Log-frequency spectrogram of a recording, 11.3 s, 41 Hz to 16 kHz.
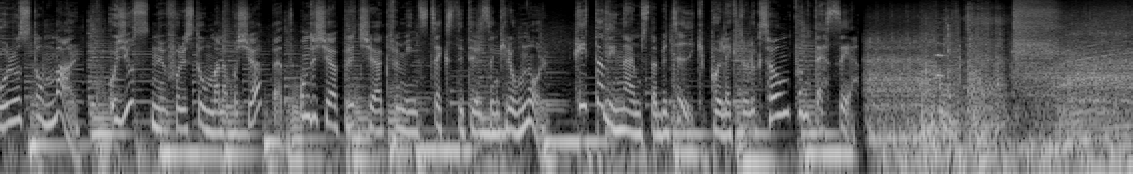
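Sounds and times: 
speech: 0.1 - 8.8
bus engine rumble: 8.1 - 11.3
bus air-brake hiss: 10.1 - 10.6.

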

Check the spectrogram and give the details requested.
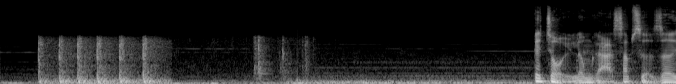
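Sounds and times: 
steady low rumble of a thunderstorm: 0.0 - 6.7
wooden door rattling in a thunderstorm: 0.4 - 3.2
speech: 5.4 - 6.7.

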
